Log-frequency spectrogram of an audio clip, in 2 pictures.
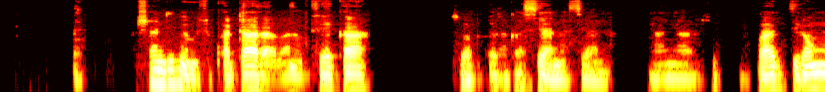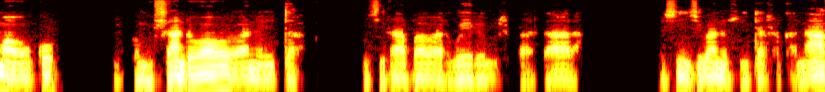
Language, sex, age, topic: Ndau, male, 50+, health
